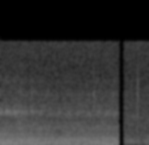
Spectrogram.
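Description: Steady engine and road noise inside a moving minivan's cabin, a low hum under an even hiss, which cuts off suddenly near the end.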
